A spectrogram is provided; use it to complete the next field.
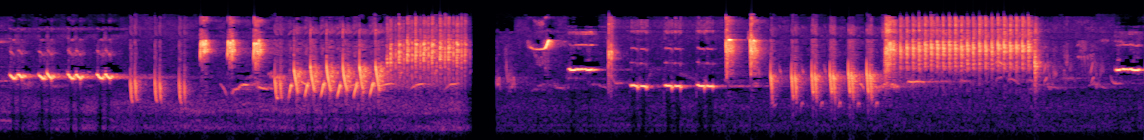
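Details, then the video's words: Singing flycatcher on a masteran training track for cage birds: loud high chirps and whistles, quick series of sharp ticks, and two harsh buzzing trills, with a brief silent gap midway. "SIKATAN LONDO MASTERAN PALING DI CARI BURUNG JUARA"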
